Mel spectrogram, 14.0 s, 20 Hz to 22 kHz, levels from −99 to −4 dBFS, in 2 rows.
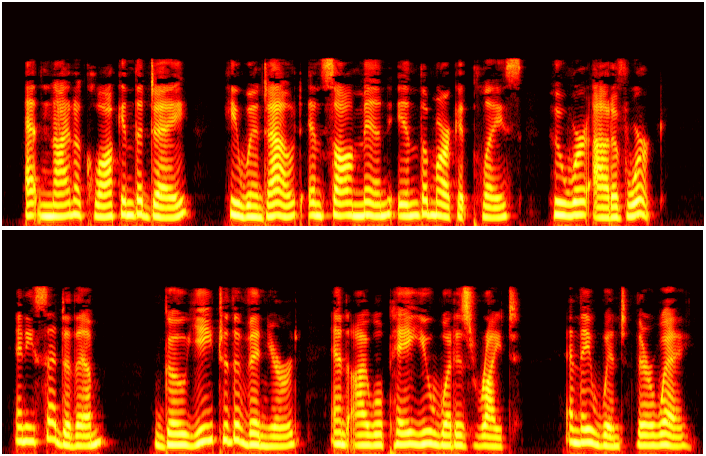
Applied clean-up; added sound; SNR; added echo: none; none; none; none.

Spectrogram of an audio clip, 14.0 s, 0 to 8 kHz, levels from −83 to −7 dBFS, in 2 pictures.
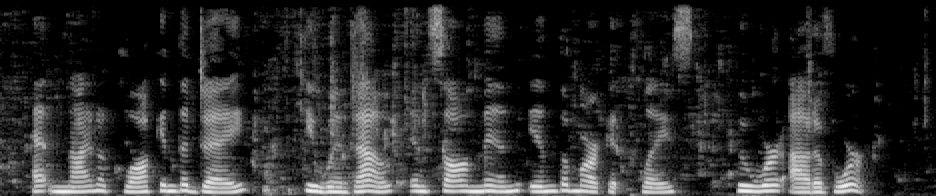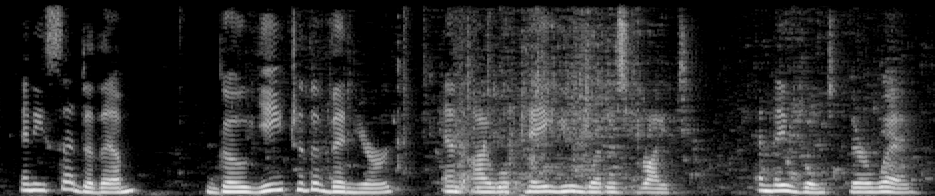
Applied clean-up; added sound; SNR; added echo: classical method log-MMSE.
